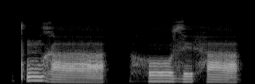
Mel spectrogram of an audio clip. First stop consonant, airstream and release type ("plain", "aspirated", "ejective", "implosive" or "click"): ejective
